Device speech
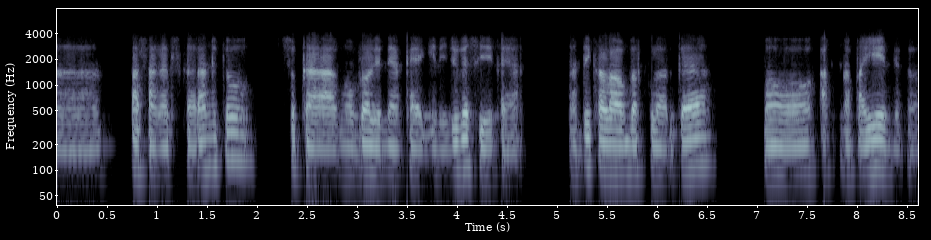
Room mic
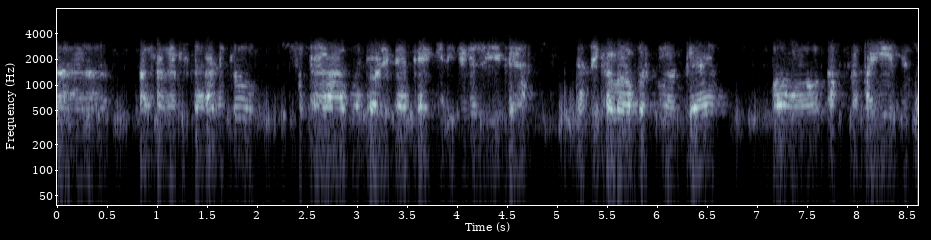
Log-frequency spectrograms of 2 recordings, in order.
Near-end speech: none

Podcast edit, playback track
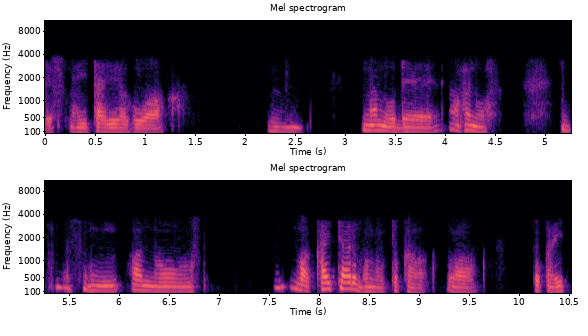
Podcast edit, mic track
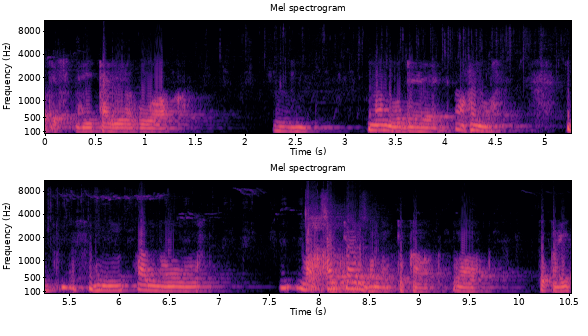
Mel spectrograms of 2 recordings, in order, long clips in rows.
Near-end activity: present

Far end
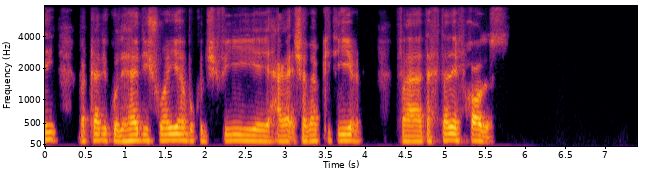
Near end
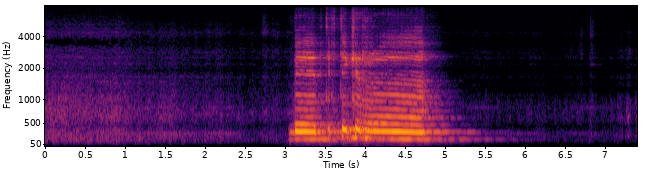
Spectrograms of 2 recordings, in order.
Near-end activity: present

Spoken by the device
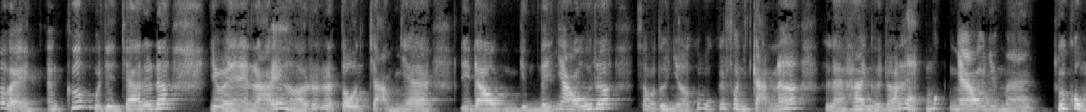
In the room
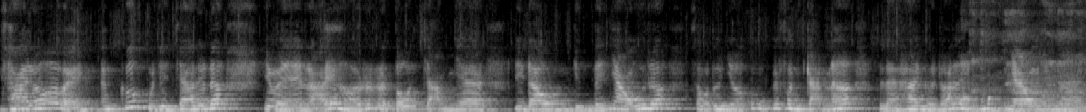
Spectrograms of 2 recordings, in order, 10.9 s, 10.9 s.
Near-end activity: present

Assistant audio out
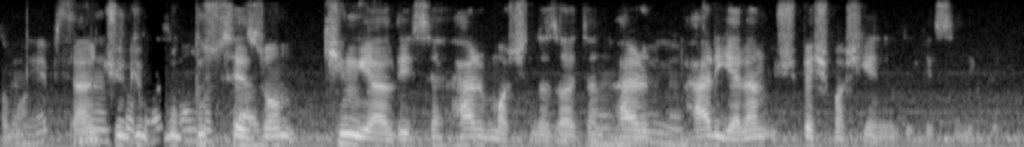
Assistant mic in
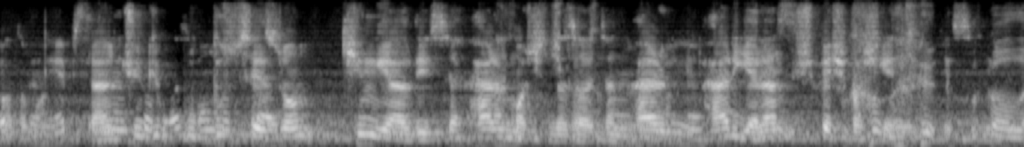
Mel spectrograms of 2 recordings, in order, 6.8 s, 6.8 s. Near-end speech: present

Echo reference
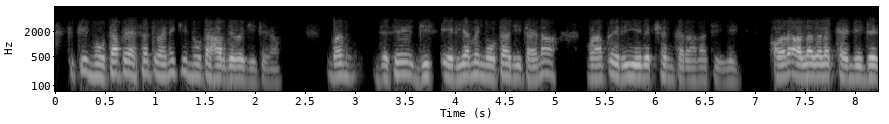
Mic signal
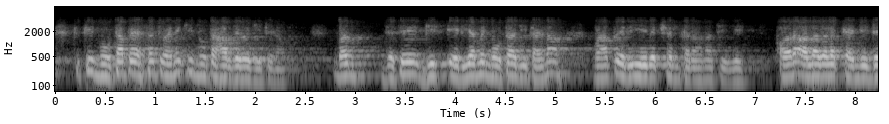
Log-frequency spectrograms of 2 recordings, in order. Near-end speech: none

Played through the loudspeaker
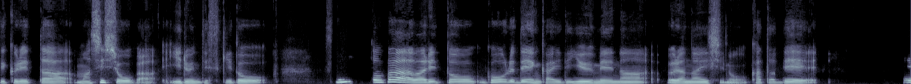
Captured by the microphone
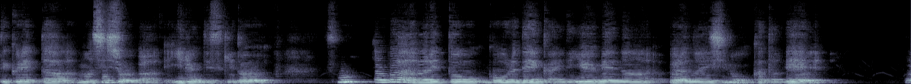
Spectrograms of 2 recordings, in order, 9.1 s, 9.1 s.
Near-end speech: none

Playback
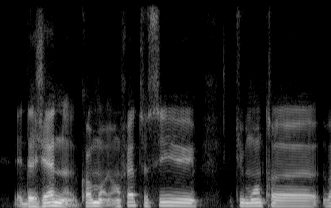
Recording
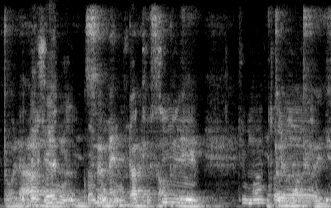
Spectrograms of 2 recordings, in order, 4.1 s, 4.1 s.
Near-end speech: present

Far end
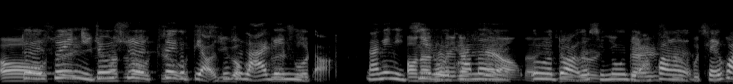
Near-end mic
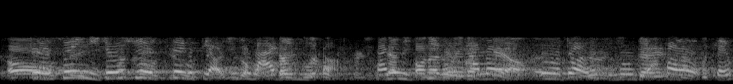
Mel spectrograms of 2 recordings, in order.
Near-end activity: present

